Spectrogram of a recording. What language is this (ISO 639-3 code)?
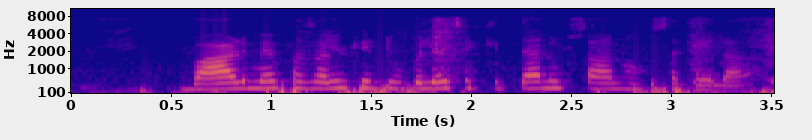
bho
